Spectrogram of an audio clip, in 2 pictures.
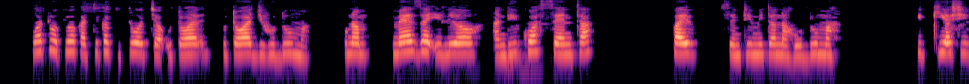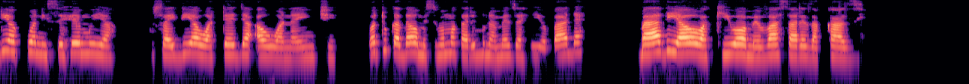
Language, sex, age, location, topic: Swahili, female, 18-24, Kisumu, government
